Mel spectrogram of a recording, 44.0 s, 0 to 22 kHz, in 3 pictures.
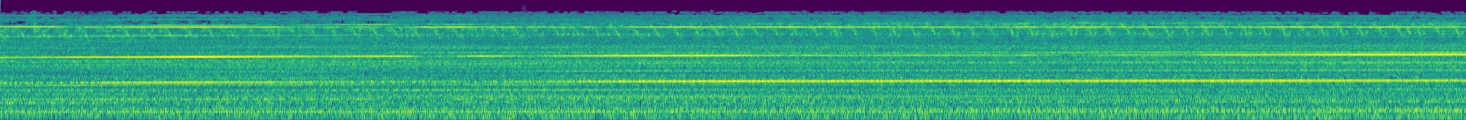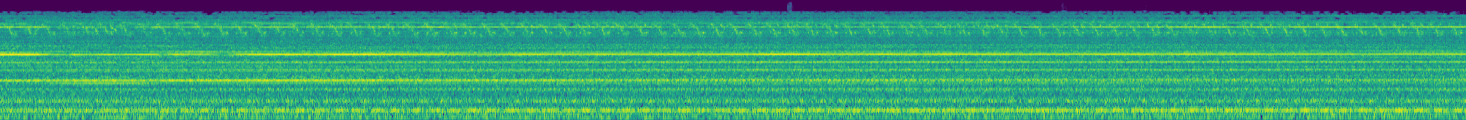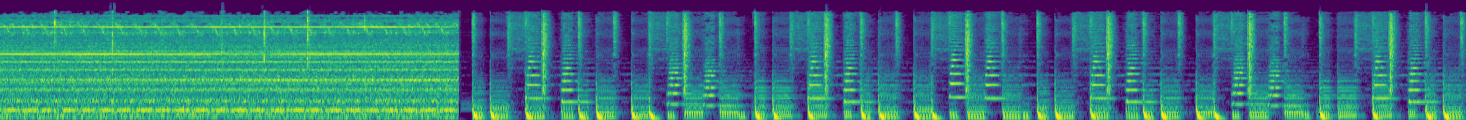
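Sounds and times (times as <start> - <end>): helicopter rotor and engine: 0.0 - 34.4
turbine whine: 0.0 - 36.0.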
